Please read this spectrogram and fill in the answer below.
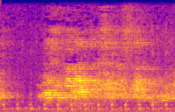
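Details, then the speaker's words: LG top-load automatic washing machine in spin/dry: loud rough grinding roar with rapid rhythmic knock from a worn gearbox, fixed by replacing the gearbox. "Sobrang ingay kapag nag-dryer siya guys no. So kapag ganito guys ang washing machine niyo, ayan ang problema niyan guys ay gearbox no."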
